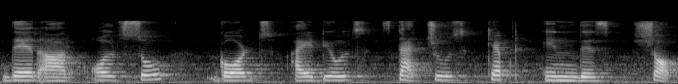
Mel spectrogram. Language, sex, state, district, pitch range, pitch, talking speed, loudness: English, female, Maharashtra, Mumbai Suburban, 175-190 Hz, 185 Hz, 90 wpm, -18 LUFS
